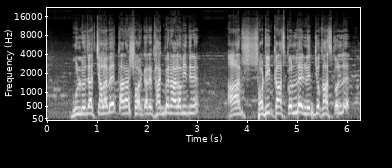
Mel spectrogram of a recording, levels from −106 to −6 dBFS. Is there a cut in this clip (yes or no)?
no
